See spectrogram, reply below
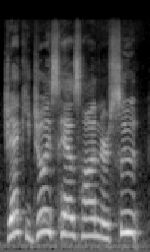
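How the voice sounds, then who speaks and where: A woman voicing an eager, excited young girl in a children's storybook. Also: high voice, measured pace, voice pushed up. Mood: eager, pleading. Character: eager young girl narrator pleading for rain. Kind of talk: children's storybook read-aloud.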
